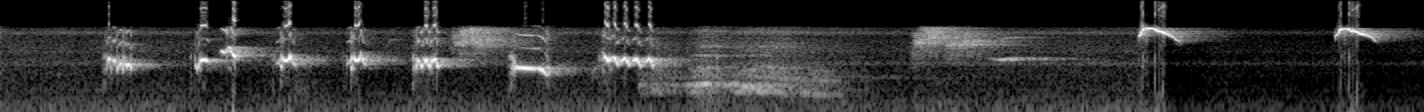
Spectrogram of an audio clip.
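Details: Greater green leafbird in captivity, recorded as a singing lure: about eight quick whistled notes in a row, a scratchy rattling phrase, then spaced high slurred whistles.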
